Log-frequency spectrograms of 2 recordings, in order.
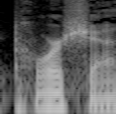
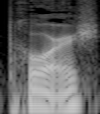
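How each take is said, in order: First: The name is said with two syllables. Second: The name is said with one syllable. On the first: This is how car enthusiasts say it. "they're Porsche guys, so they would say Porsche" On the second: This is how most other people say it. "instead of Porsche"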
